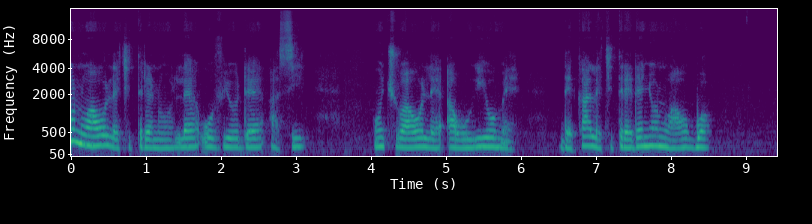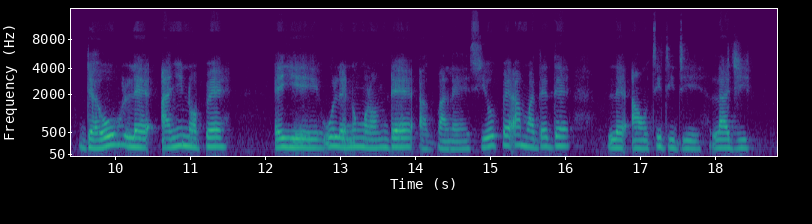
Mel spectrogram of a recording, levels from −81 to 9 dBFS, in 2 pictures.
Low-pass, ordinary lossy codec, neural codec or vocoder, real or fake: 14.4 kHz; Opus, 16 kbps; vocoder, 48 kHz, 128 mel bands, Vocos; fake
